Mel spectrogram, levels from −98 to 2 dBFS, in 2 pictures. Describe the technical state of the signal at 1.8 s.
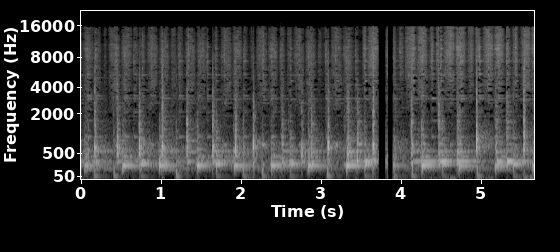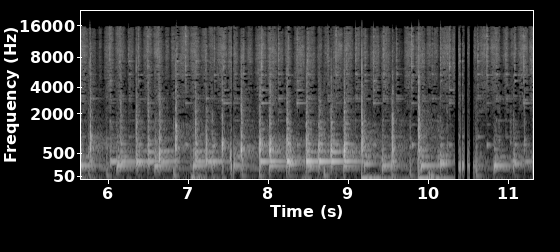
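At 1.8 s the signal is intact, with no audible fault at that moment.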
